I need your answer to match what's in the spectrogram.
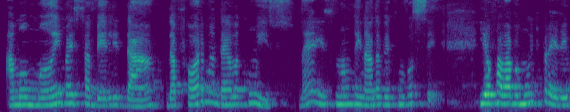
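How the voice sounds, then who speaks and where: A woman's voice: medium pitch, a little hiss or hum, rough recording. A Brazilian woman talking casually and openly as a guest in a live video chat, often checking in with a tag question. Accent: Brazilian Portuguese. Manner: warm, conversational, many tag questions. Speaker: guest, prenatal psychology specialist.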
